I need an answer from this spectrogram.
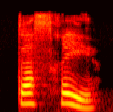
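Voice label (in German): "Reh", German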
